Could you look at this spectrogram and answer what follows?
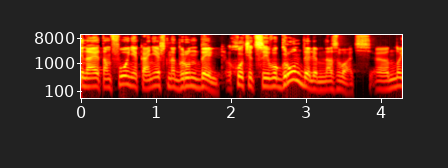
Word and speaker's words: Grundell: На самом деле он Грундель, Даниэль Грундель, правильно его произносить.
